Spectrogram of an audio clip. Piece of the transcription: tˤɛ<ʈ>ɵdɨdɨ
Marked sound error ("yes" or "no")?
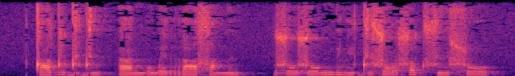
yes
